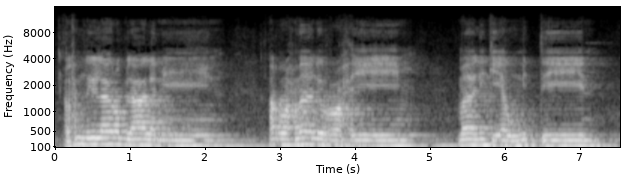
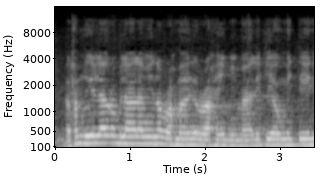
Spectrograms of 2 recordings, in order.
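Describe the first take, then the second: First: It pauses after each verse. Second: It runs on in one breath without pauses. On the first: "sunnahnya diputus satu ayat demi satu ayat" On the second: "Satu surat selesai, satu nafas ya"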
